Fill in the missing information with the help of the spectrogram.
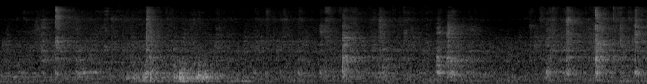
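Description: Scattered light clicks and knocks of kitchen containers being handled, including a jar with a green lid.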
